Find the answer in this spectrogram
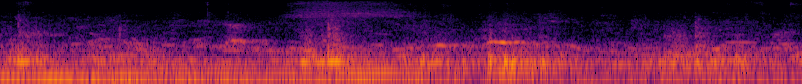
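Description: Indistinct voices of several people talking in a hall, over a low rumble.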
